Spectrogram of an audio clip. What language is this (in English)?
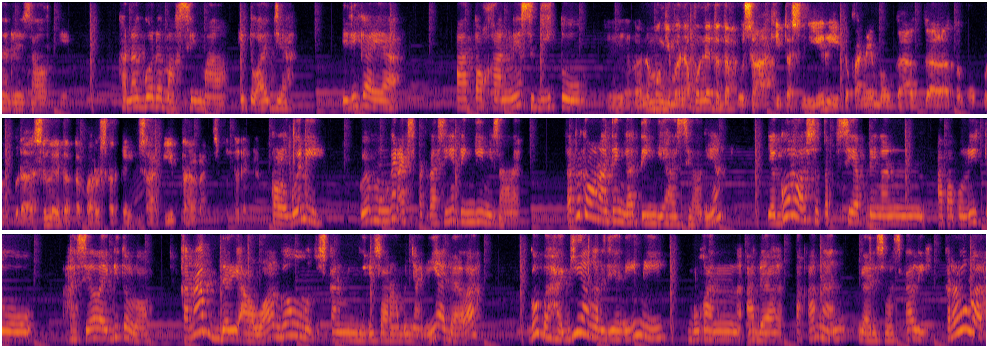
Indonesian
